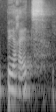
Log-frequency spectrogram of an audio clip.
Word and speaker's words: Peretz: Les trois au premier plan s'appellent tous Perek ou Peretz, pour reprendre la remarque du C qui, vous savez, en yiddish se prononce Ts.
